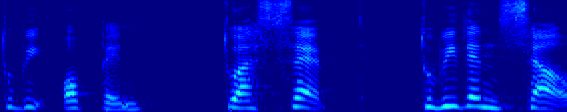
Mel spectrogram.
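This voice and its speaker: A woman speaks with a strong non-native accent. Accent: strong foreign. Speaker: parent advocate for transgender child. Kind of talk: personal testimony. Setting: church service, in person and on video call. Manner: halting, with restarts.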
